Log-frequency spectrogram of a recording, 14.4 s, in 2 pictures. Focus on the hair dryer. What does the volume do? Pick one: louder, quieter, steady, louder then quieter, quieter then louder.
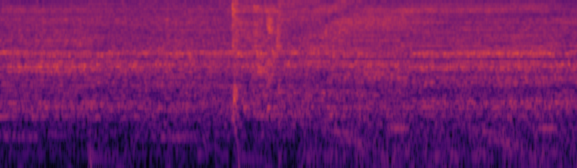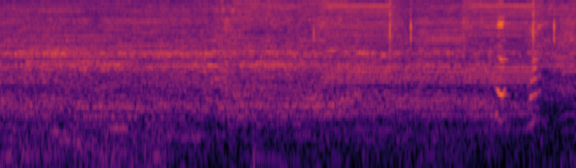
steady.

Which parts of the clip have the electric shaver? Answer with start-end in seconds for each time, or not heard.
0.0-14.3.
